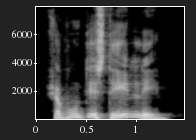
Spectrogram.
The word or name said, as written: stilli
